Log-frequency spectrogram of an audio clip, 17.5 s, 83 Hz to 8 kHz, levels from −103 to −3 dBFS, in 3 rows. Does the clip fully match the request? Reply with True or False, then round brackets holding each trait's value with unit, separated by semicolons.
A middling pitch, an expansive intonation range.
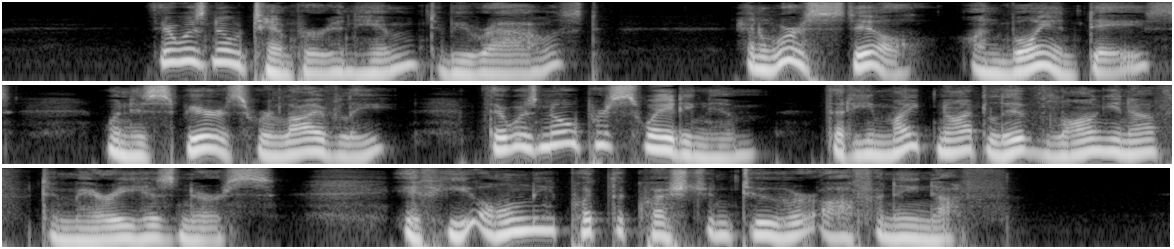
True (160 Hz; 6.2 semitones)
